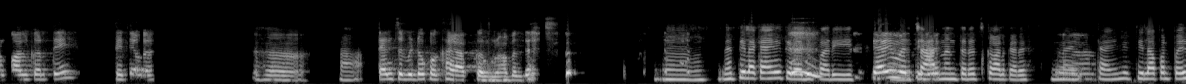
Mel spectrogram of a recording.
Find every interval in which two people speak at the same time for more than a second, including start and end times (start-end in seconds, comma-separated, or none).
none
